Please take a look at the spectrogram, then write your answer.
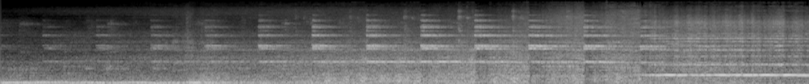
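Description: An Amtrak Capital Corridor passenger train rumbles and rolls past nearby, with steady clattering wheels, metallic squeals and a sustained high tone near the end.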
